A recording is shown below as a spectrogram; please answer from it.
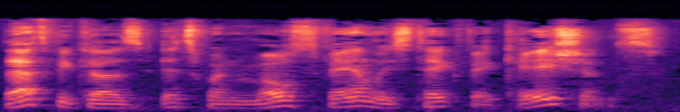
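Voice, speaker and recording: A man's voice: mid-range voice, lively intonation, unhurried, fairly bright tone, breathy edge. A man voicing a cheerful, kindly cartoon mouse uncle with an upbeat, reassuring manner, from a storybook.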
